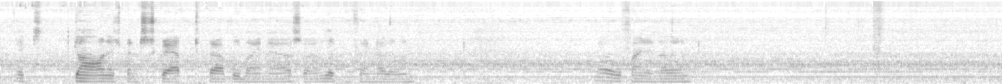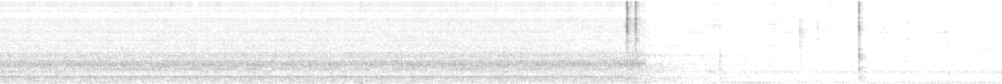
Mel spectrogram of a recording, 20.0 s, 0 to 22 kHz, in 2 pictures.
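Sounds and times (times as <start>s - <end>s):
air conditioner humming: 0.0s - 20.0s
click: 16.2s - 16.5s, 18.0s - 19.6s.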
